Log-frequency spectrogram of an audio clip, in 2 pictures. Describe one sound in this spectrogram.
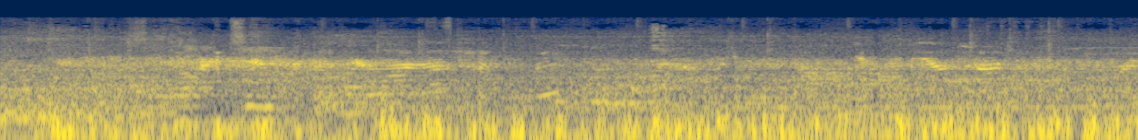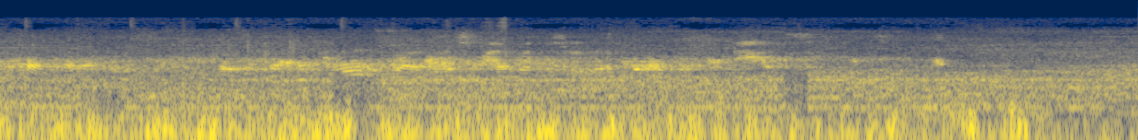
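A large crowd roars and chants in a stadium.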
